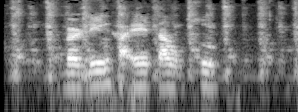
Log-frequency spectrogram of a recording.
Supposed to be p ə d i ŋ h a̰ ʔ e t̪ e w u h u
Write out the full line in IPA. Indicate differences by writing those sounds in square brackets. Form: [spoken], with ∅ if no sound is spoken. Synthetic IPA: [b] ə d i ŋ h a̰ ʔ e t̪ [a] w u [s] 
